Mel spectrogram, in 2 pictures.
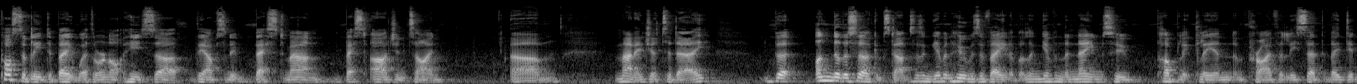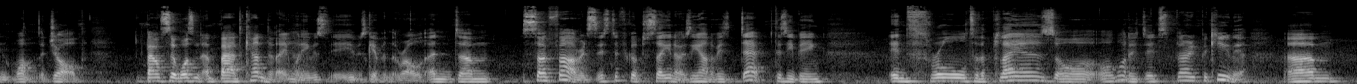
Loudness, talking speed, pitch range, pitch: -23 LUFS, 190 wpm, 115-145 Hz, 125 Hz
